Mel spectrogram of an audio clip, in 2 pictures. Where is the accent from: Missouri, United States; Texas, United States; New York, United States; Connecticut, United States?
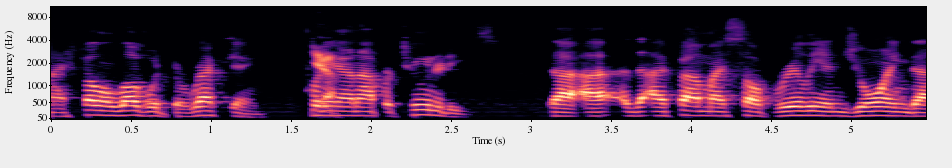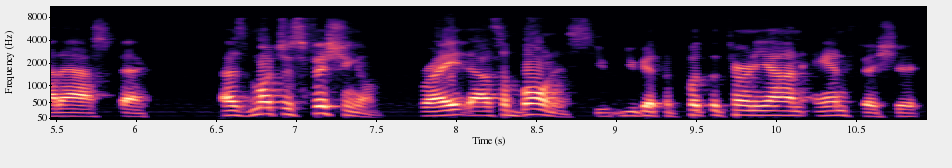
Connecticut, United States; Orange; I grew up in Orange, Connecticut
